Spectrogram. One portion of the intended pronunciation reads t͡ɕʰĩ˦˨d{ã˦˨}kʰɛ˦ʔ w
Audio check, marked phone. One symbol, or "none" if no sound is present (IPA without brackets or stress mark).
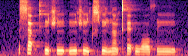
ã˦˨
